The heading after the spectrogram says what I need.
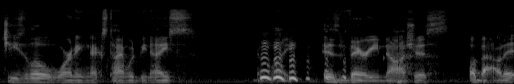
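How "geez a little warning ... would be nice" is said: quiet aside muttered under the breath. Voicing Orlo after a sudden change, muttered under his breath. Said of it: "just kind of like under his breath".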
